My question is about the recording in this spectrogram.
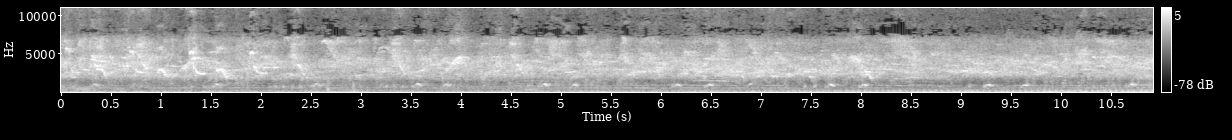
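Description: A dense chorus of many small birds chirping and twittering without a break, with scattered short, lower calls among them and a faint steady low hum underneath.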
